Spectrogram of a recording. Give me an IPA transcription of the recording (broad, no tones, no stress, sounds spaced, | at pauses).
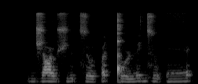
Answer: d͡ʒ ɑ u̯ ʃ ə̤ ɳ t͡s ʊ ʔ ʌ ǃ u ɳ ə̤ i̯ d͡z u ʔ ɛ̤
